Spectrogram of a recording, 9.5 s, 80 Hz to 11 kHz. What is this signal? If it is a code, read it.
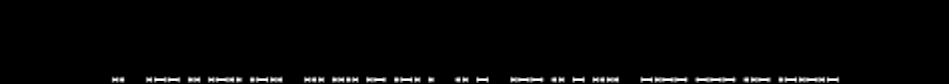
Morse code, heard as a keyed tone, about 34 wpm, 700 Hz. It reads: I WILL SHARE IT WITH YOU.
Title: Sentences from Top 1000 Words - Review Part 6 - 35wpm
